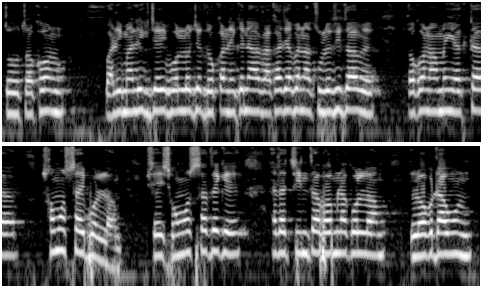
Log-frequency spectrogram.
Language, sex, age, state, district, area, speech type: Bengali, male, 60+, West Bengal, Paschim Medinipur, rural, spontaneous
